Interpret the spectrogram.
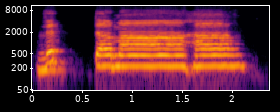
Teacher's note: After short V, there are 1.5 t's over here.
